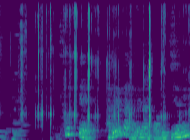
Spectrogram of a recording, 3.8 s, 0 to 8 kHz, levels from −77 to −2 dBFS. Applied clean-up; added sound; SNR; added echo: classical method WPE with log-MMSE.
